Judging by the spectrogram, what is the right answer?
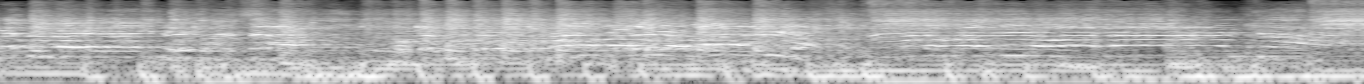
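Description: Live concert music: a man sings lead into a microphone over the band's backing through the PA, with a steady heavy bass line.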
